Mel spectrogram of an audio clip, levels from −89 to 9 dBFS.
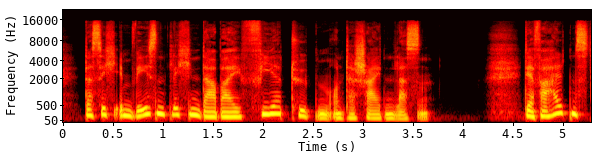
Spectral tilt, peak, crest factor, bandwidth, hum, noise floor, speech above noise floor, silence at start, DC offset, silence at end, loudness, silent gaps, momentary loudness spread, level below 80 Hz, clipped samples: -5 dB/octave; -4 dBFS; 16 dB; 15.5 kHz; none; -68 dBFS; 48 dB; 0.2 s; under 0.1%; 0.05 s; -21 LUFS; none; 6 LU; -52 dBFS; under 0.1%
